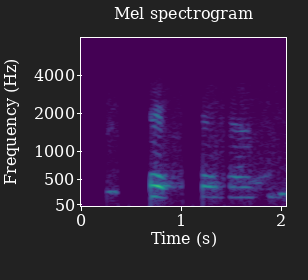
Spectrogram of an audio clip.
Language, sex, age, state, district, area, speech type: Hindi, female, 45-60, Uttar Pradesh, Lucknow, rural, conversation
